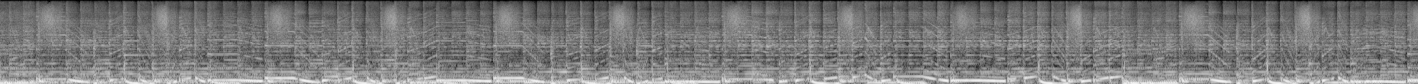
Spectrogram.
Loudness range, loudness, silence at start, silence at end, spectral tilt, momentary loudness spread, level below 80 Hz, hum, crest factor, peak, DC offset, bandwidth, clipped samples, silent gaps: 1 LU; -9 LUFS; 0 s; 0 s; -4.5 dB/octave; 3 LU; -14 dBFS; none; 8 dB; 0 dBFS; under 0.1%; over 20 kHz; under 0.1%; none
